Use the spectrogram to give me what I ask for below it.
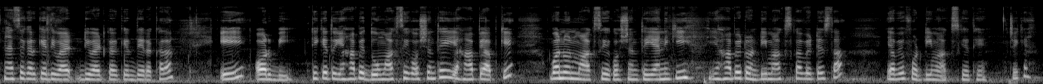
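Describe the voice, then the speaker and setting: A woman's voice: on the high side, steady tone, fast talker, mellow, slight background noise. A young woman talking through an exam analysis in a casual, chatty way, often checking in with her viewers and mixing English into her Hindi. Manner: chatty, repeats "theek hai" often, mixes English into Hindi. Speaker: exam prep educator.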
